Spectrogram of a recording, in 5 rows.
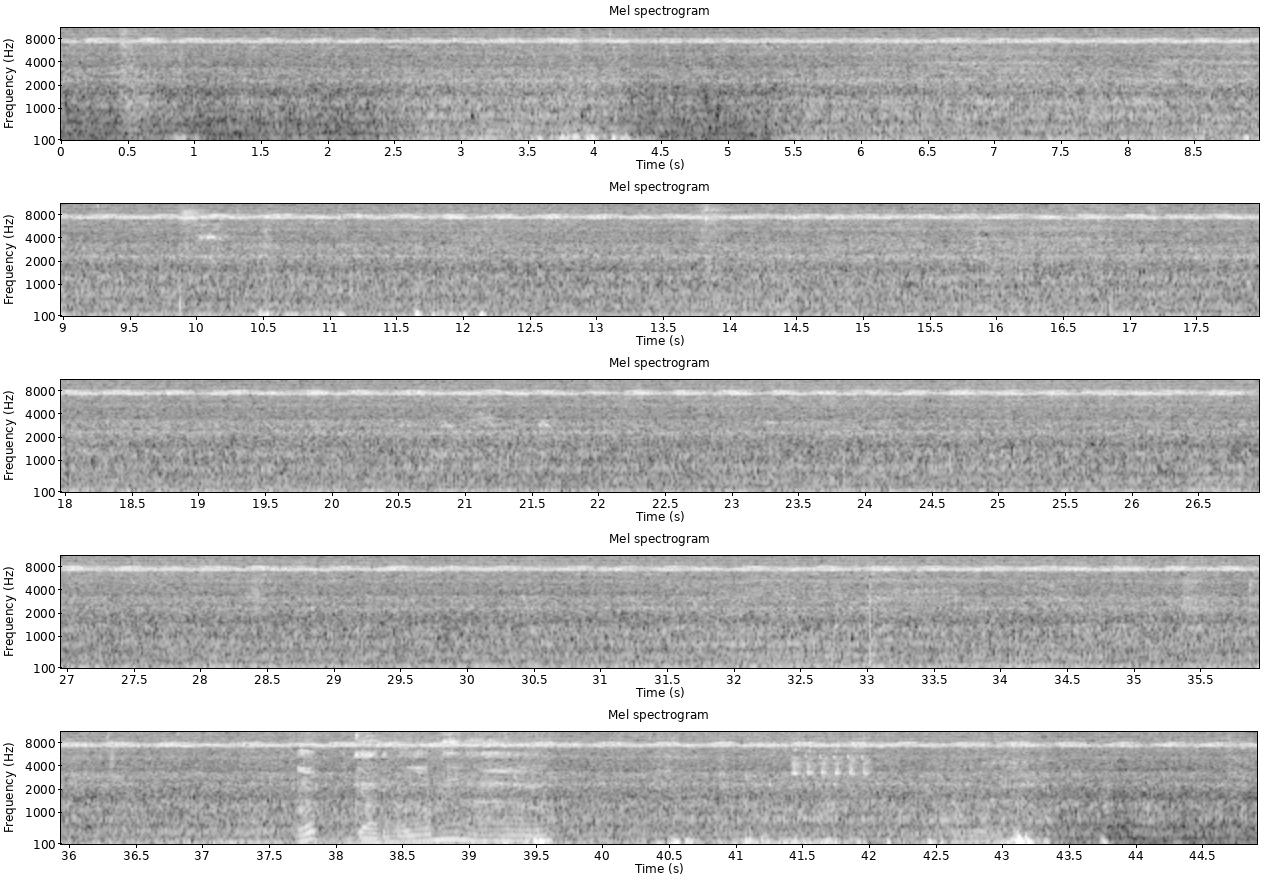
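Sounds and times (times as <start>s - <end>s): low background rumble: 0.8s - 44.0s
high-pitched whine: 37.7s - 43.4s.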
